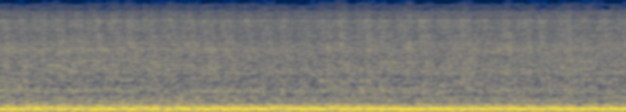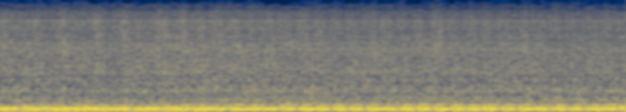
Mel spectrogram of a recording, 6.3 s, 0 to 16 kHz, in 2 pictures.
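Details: 2008 Ford Mustang GT V8 deep idle with uneven stumbling beat from a passenger-side misfire that began suddenly; spark plugs ruled out, new injectors helped partly, fixed by a PCV tube and a cracked cold air intake leaking air.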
